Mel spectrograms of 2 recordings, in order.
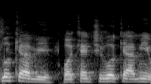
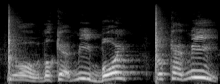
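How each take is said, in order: First: Insistent but controlled challenge; retold confrontation. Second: High-pitched, loud hammed-up confrontation; joking mock shout. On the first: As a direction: retell confronting someone firmly, without shouting. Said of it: "But I was like". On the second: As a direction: play-act yelling at a man to face you. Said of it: "No, kid, I didn't say that".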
